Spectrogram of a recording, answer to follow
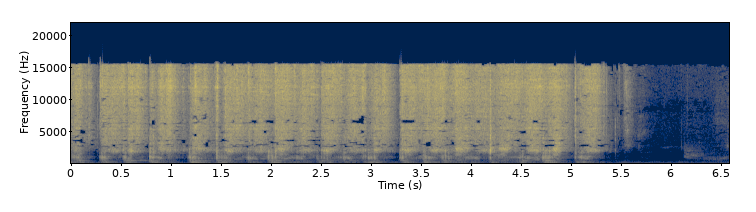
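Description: Raw rice grains stirred and scraped in a dry pan as they are dry-roasted for thính (toasted rice powder): a dense, steady patter of small clicks and scratches that stops suddenly near the end.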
